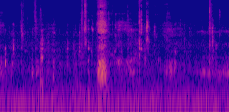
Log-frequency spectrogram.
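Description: Close-miked eating sounds of two people chewing mouthfuls of rice: irregular wet smacks and small clicks, with one louder wet smack about two seconds in.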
